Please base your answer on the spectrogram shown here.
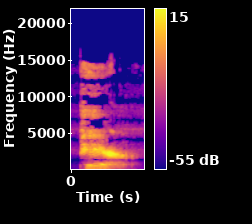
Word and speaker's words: pear: Ở đây mình không có đọc là peer nha. Pear.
